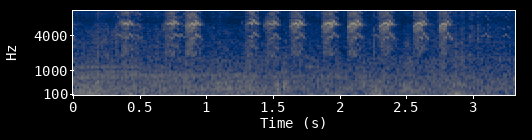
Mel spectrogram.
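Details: Myna chicks in a high palm-tree nest, calling hungrily as the mother feeds them in breeding season. Insistent, thin, very high squeaks repeat in quick succession, a dozen or so in three seconds.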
